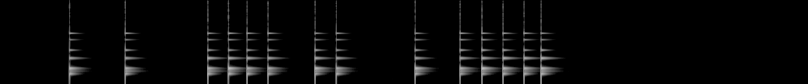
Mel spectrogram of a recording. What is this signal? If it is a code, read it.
Tap code, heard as taps on a metal pipe, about 5 knocks a second. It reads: ARE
